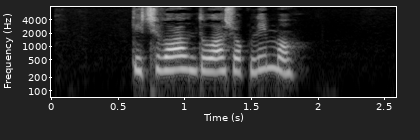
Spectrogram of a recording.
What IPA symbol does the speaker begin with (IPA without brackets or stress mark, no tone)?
k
